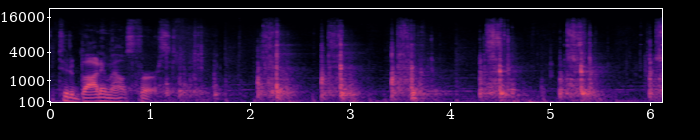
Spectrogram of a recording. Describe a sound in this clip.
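A ratchet wrench clicks as it turns.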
